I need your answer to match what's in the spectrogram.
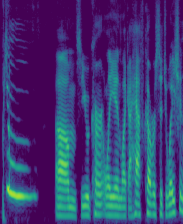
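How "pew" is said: high, loud pew sound effect; zing it like a ricochet; bullet ricochet pew. Retold or imitated. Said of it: "you hear, like, a pew".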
